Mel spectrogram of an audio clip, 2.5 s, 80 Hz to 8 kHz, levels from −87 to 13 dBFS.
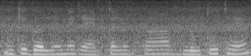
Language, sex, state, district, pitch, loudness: Hindi, female, Maharashtra, Gondia, 195 Hz, -17 LUFS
